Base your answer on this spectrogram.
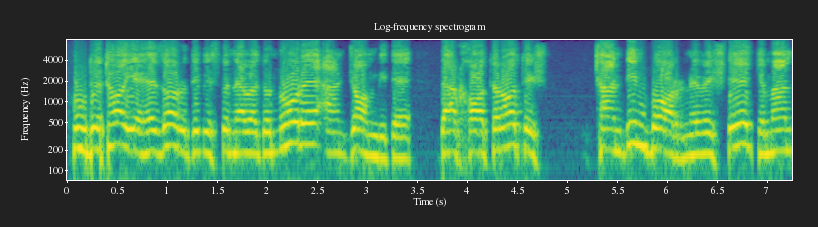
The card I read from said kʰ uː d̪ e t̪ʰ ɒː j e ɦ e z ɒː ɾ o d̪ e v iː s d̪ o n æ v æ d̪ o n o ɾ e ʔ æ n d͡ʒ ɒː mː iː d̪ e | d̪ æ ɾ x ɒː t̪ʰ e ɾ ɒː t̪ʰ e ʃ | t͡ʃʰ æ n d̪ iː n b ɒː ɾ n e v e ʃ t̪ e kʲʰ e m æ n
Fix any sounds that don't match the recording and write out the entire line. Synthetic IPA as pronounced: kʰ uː d̪ e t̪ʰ ɒː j e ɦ e z ɒː ɾ o d̪ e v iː s t̪ o n æ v æ d̪ o n o ɾ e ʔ æ n d͡ʒ ɒː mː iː d̪ e | d̪ æ ɾ x ɒː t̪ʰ e ɾ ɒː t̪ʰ e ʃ | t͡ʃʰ æ n d̪ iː n b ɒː ɾ n e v e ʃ t̪ e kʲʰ e m æ n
